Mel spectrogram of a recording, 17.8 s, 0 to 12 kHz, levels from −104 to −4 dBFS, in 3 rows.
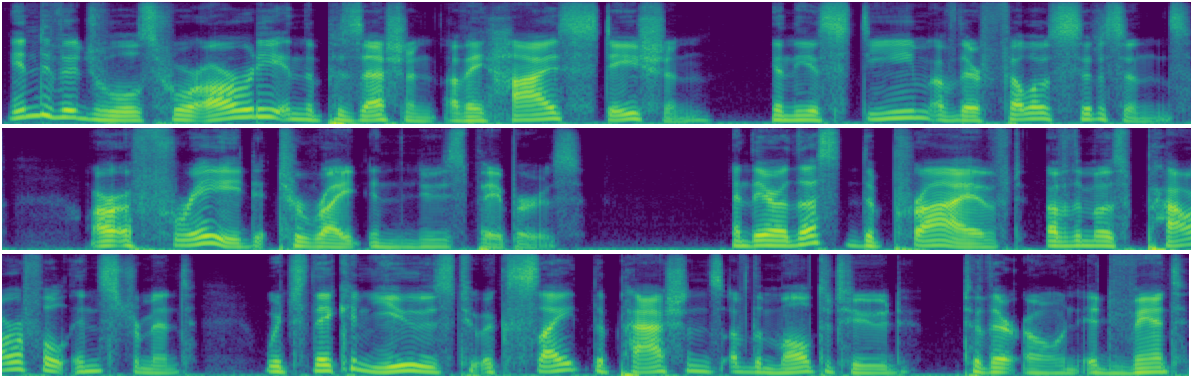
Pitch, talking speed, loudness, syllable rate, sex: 130 Hz, 170 wpm, -23 LUFS, 5.5 syllables/s, male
